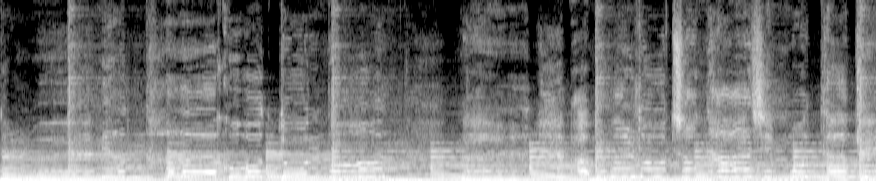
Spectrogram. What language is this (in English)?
Korean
